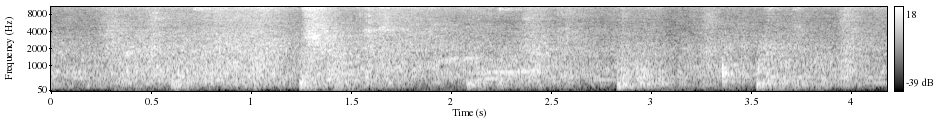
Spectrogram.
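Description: Railway passenger coach running along the track, heard from inside the carriage: a steady rumble and rattle of wheels and bodywork.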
